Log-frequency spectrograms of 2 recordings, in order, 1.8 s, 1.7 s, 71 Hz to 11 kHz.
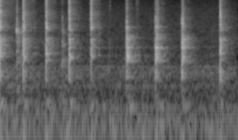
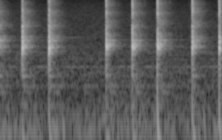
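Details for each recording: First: Tapping the radiator of a water-cooled PC in an old HAF 932 case after filling and priming a new reservoir: quick light finger taps with a slightly hollow ring, an air pocket still trapped. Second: Tapping the radiator of a water-cooled PC in an old HAF 932 case after filling and priming a new reservoir: eight sharp, bright taps, none ringing hollow, so the radiator is full of coolant.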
